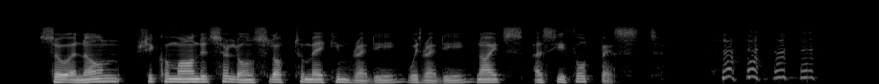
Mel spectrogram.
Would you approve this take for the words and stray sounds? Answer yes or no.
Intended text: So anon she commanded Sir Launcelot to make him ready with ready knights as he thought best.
no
